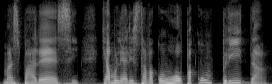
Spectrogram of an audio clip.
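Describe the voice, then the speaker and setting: A woman's voice: lowish voice, measured pace, darkish tone, no echo, clean studio sound, pitched above the performer's own voice, natural voice. A woman with a Brazilian accent voicing a troubled, earnest woman prisoner in an audiobook story. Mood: uncertain, troubled. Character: troubled woman prisoner Gilda, remorseful, questioning, uncertain.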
